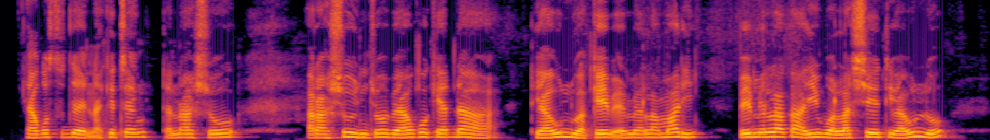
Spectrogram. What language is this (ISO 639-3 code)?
mas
